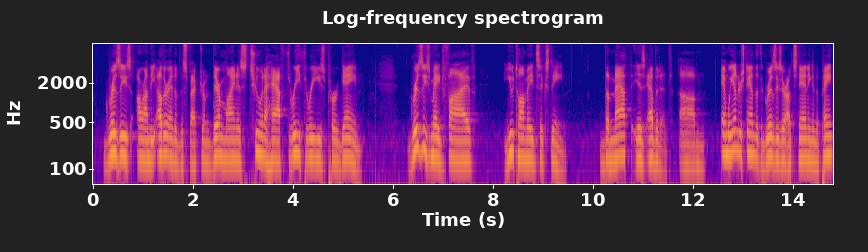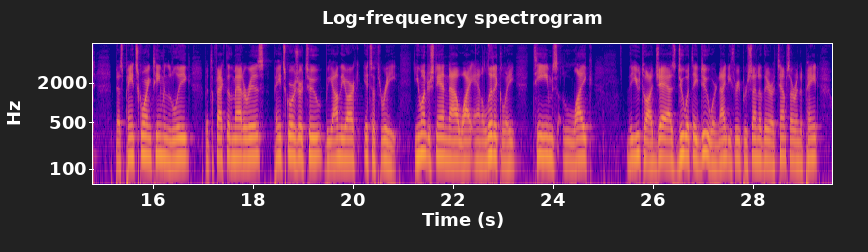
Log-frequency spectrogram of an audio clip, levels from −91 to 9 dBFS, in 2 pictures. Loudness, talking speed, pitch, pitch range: -23 LUFS, 180 wpm, 140 Hz, 130-150 Hz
